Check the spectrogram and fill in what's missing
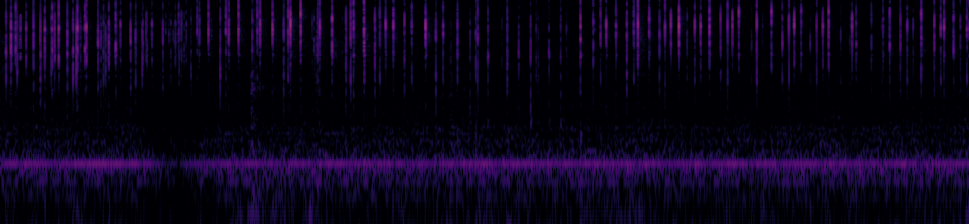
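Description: Long acrylic nails on both hands tap rapidly on the sides of a full grey plastic mud mask jar with a metal lid. The result is a dense stream of sharp, bright clicks over a faint steady low hum.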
